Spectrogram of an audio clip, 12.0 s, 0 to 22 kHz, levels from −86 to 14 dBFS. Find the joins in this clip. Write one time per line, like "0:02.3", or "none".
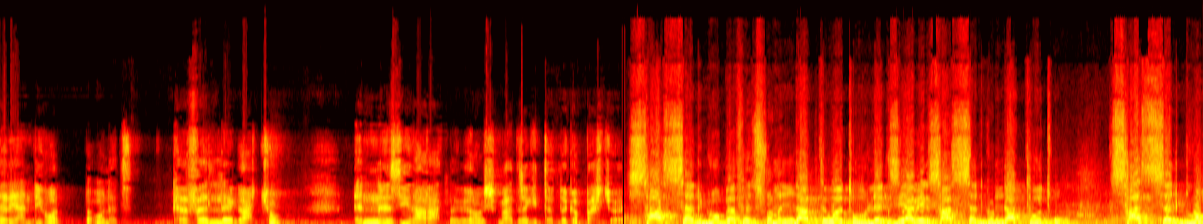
0:06.3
